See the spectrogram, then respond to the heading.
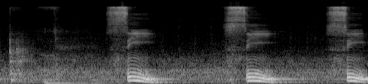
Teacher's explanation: lafalkan Sin huruf yang tipis lafalkan dengan senyuman dan pangkal lidah beserta Tengah lidahnya enggak naik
